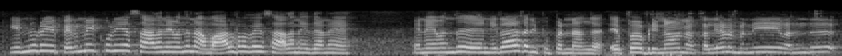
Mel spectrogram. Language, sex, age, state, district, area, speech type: Tamil, female, 60+, Tamil Nadu, Mayiladuthurai, urban, spontaneous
